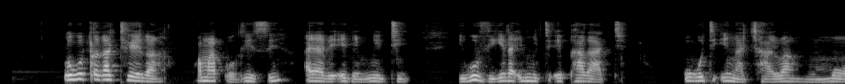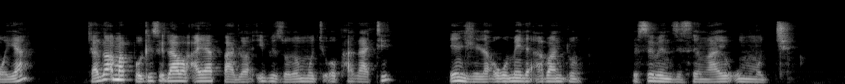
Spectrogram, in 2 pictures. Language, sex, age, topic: North Ndebele, female, 25-35, health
